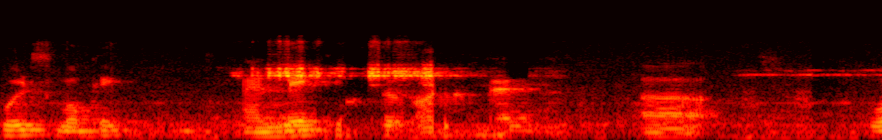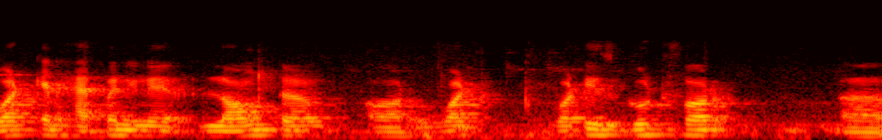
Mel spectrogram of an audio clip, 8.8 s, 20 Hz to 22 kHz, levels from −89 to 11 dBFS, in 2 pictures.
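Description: Echo leak from 0.25 to 1.21 s, likely from a far-end loudspeaker whose echo canceller let residue through, is a faint copy trailing by 316 ms, about 25 dB down.

Speech suppressed in double talk follows from 1.62 to 2.64 s. The talker's voice dips by up to roughly 25 dB for about a second, likely because the canceller mistook overlapping speech for echo.

Echo leak returns from 2.11 to 4.42 s at 262 ms delay, about 20 dB down. It reappears briefly at 6.14 to 6.27 s (262 ms, about 25 dB down) and from 7.07 to 8.64 s (202 ms, about 20 dB down).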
